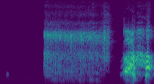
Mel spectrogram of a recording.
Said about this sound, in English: You can't mute your mic while you blow your nose? Crazy. I'm sorry. I got allergies, bro.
